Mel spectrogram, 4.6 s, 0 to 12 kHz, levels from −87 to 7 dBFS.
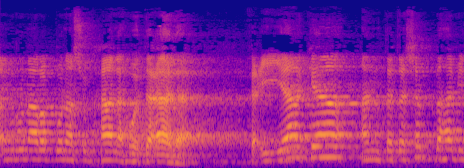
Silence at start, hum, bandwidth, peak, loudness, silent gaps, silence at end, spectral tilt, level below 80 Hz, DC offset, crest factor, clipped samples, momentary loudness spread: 0 s; none; 10.5 kHz; -2 dBFS; -20 LUFS; none; 0 s; -3.5 dB/octave; -66 dBFS; under 0.1%; 18 dB; under 0.1%; 9 LU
